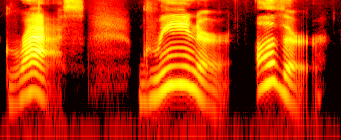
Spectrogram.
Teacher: your tongue doesn't usually touch the roof of your mouth. Instead, it pulls back and kind of bunches up towards the back of your mouth, forming a slight dome shape. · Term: American R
